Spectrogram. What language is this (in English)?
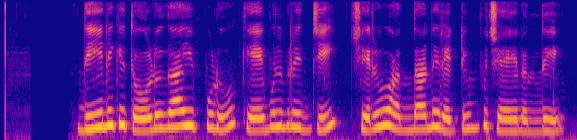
Telugu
